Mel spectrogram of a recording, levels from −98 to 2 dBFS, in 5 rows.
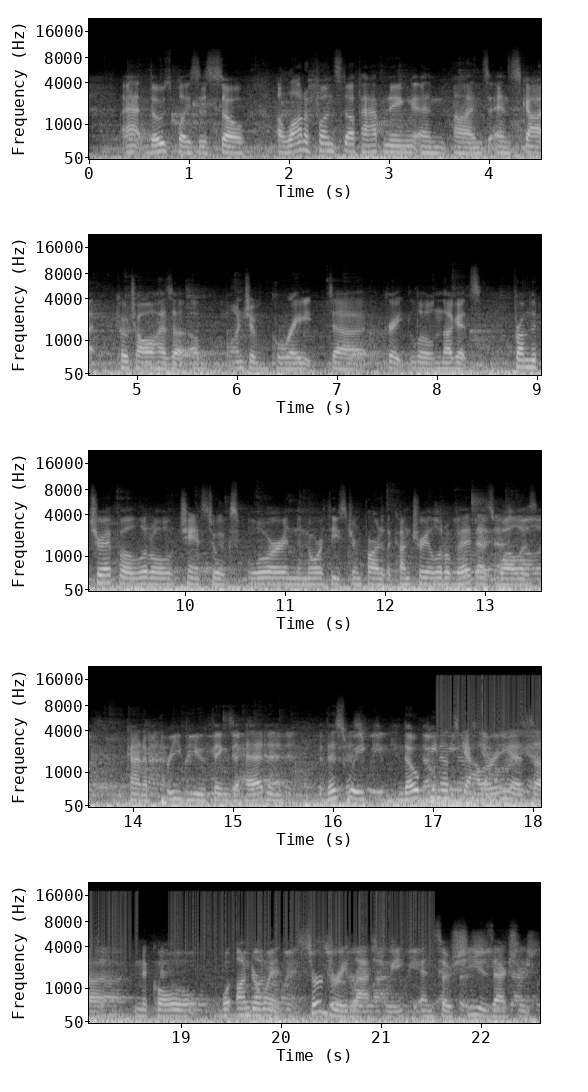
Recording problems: echo of what is said; strong; from 13 s on; 180 ms later, 8 dB below the speech
muffled; slightly; fading above 3.5 kHz
rain or running water; loud; throughout; 8 dB below the speech
crackling; noticeable; from 17 to 19 s and from 19 to 22 s; 20 dB below the speech
low rumble; faint; throughout; 20 dB below the speech

